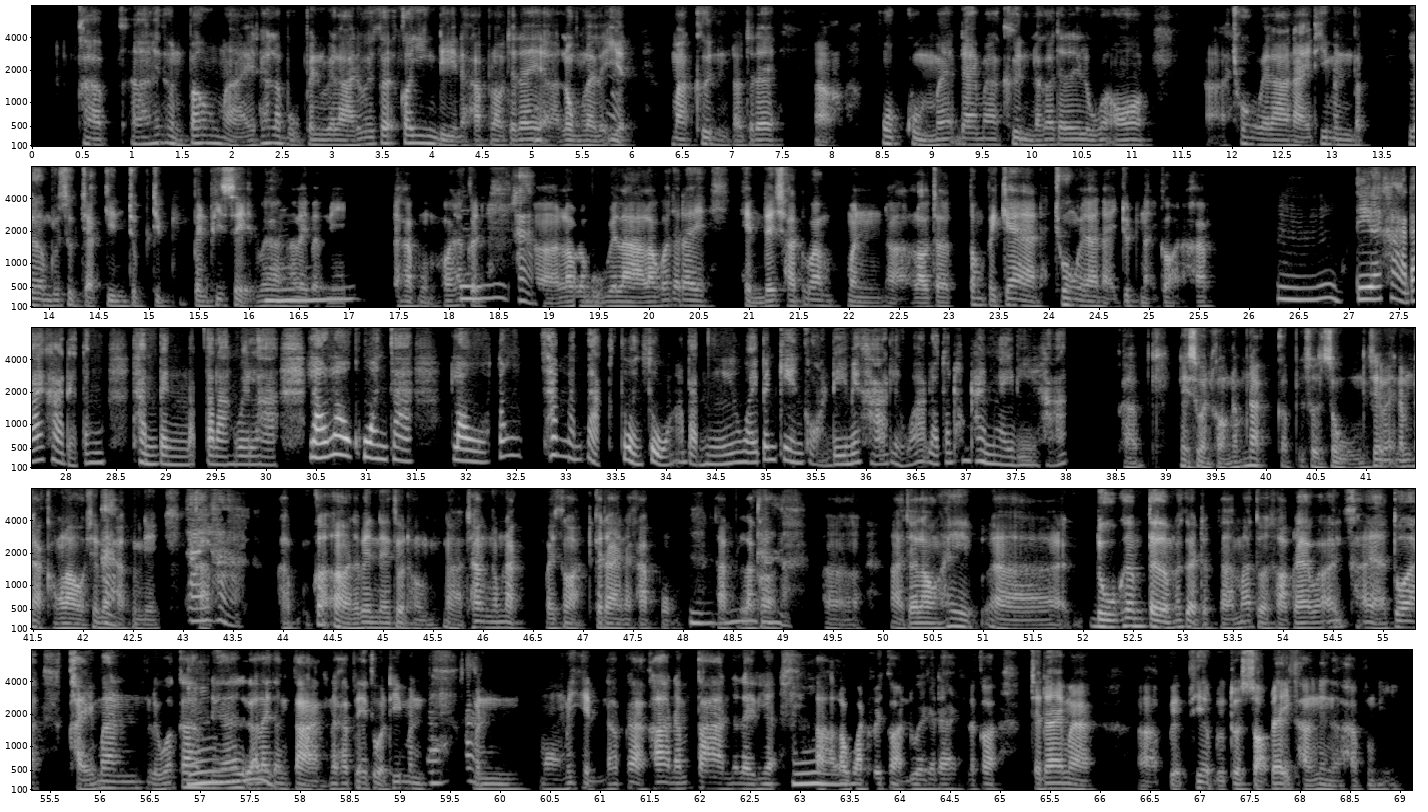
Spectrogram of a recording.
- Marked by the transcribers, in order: other background noise; tapping; "อาจจะ" said as "อ่ายา"
- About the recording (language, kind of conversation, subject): Thai, advice, คุณมีวิธีจัดการกับการกินไม่เป็นเวลาและการกินจุบจิบตลอดวันอย่างไร?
